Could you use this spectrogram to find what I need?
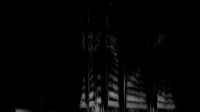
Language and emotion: Russian, neutral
